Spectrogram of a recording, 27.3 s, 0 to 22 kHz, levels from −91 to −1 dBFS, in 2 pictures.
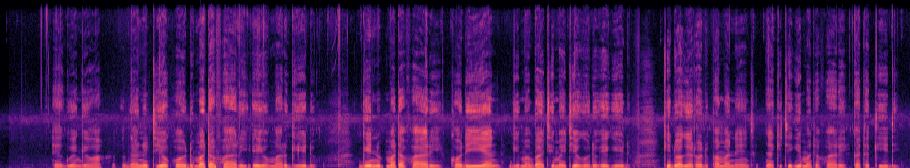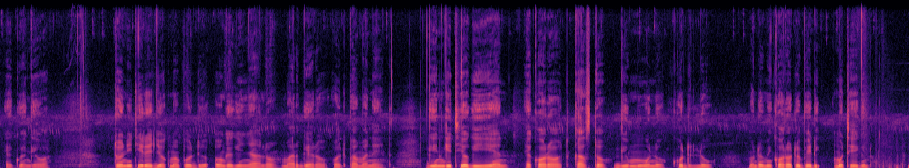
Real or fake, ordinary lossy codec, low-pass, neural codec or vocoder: real; none; none; none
